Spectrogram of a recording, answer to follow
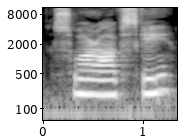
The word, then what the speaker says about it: Swarovski: Um, S Swarovski crystal. Suarovski. Three syllables.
